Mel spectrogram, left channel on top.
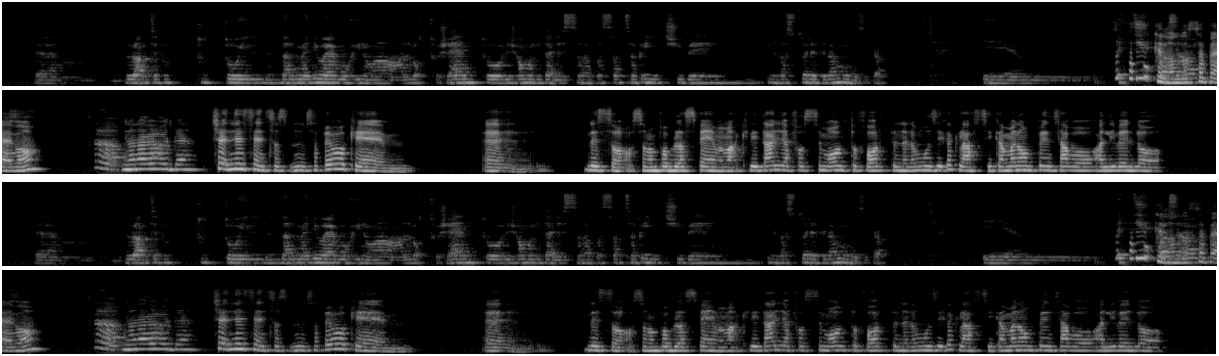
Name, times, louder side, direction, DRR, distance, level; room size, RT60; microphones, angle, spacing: voice 1, 0.3-8.8 9.3-9.4 9.8-12.0 13.1-13.4, left 1 dB, 5° left, 0.7 m, -39 dB
voice 2, 11.6-12.6 13.4-16.3 17.0-17.6 18.0-23.7, left 6 dB, 65° left, 0.3 m, -28 dB
2.4 x 2.4 x 2.9 m
head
